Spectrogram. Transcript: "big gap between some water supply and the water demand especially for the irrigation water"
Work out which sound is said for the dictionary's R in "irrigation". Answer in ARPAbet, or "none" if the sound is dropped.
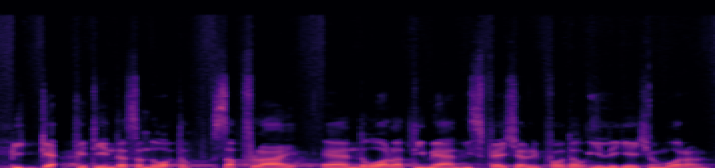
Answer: L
